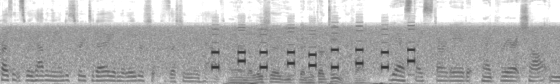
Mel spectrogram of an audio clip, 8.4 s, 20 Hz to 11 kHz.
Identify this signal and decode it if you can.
DTMF, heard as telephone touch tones, dialled by hand, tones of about 100 ms. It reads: 20284392#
